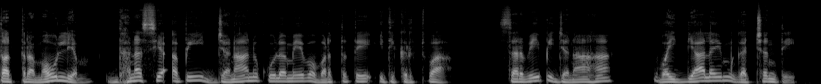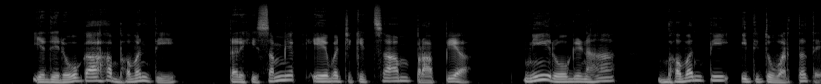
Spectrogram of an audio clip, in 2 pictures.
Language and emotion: Sanskrit, neutral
